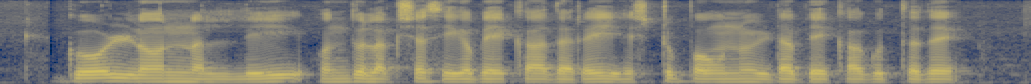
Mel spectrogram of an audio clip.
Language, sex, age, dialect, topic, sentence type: Kannada, male, 25-30, Coastal/Dakshin, banking, question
